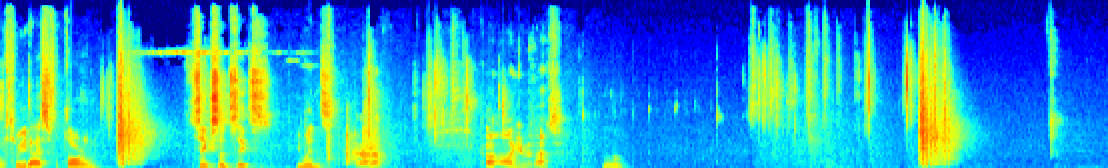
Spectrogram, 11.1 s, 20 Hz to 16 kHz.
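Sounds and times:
dice clattering on a board: 0:01.1 - 0:01.5, 0:08.6 - 0:09.7
dice rattling in a hand: 0:07.4 - 0:09.7.

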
